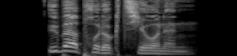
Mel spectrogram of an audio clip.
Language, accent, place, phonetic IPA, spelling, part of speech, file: German, Germany, Berlin, [ˈyːbɐpʁodʊkˌt͡si̯oːnən], Überproduktionen, noun, De-Überproduktionen.ogg
- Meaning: plural of Überproduktion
